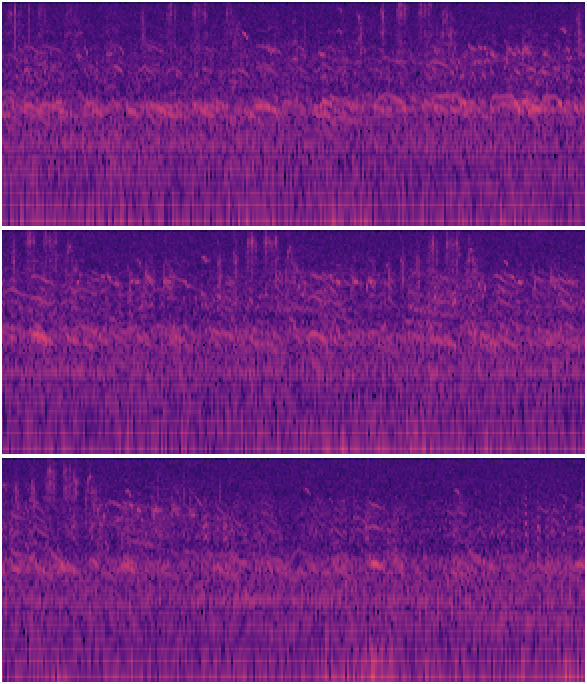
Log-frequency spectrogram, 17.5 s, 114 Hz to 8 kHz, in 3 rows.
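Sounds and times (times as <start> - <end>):
Hippolais warbler: 0.0 - 17.4.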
